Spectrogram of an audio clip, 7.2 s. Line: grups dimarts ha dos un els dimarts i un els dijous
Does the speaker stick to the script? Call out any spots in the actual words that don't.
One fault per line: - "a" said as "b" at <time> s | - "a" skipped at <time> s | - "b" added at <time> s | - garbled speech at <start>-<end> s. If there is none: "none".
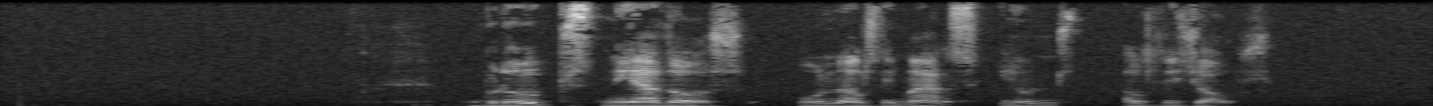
- "dimarts" said as "n'hi" at 3.0 s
